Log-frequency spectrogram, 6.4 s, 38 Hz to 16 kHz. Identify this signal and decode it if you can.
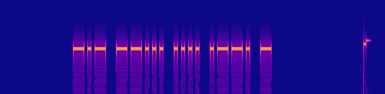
Morse code, heard as a keyed tone, about 20 wpm, 700 Hz. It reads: K7HPT
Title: K1USN SST QSO Practice - 20wpm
